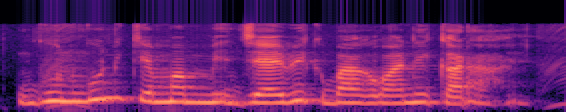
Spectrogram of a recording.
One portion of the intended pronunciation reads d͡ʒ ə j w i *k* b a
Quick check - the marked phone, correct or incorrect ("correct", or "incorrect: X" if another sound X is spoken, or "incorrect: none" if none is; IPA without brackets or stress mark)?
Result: correct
